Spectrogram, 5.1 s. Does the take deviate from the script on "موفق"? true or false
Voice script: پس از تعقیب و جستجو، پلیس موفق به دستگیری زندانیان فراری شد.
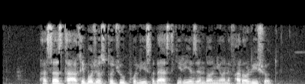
true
